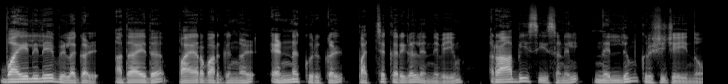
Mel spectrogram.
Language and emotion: Malayalam, neutral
